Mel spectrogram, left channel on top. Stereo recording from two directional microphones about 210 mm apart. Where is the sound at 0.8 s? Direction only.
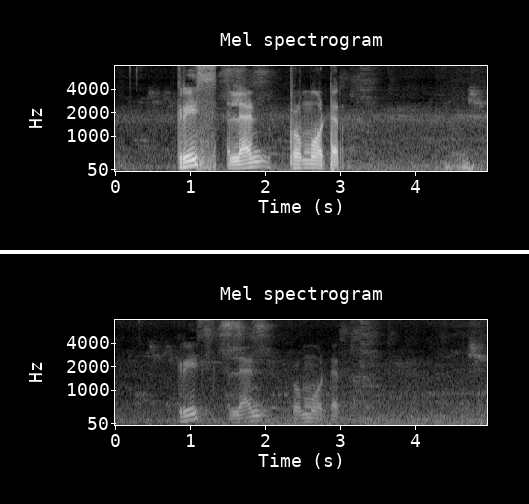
55° left (ahead or behind).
